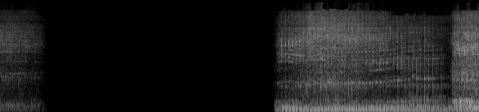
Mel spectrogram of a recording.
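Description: A brief murmur fades into silence, then an Amur leopard breaks in with a deep, grating roar. The sound is heavy and throaty, rumbling low with a coarse rasp running through it until the end.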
